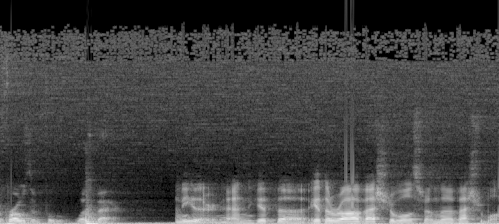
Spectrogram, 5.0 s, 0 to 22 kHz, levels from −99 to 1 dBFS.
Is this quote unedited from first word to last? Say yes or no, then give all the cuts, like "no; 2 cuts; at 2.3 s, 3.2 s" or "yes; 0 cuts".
no; 2 cuts; at 1.8 s, 3.1 s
